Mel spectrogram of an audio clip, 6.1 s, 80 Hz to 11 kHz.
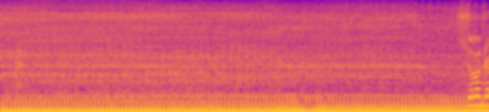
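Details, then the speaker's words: Mz motorcycle engine after a field repair of a cracked cylinder head, with no gas or oil leaks: a steady, even idle thump at about 200 beats a minute with no knocks or ticks; problem fixed. "sounds good nothing's knocking weird i say problem fix and we ride"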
